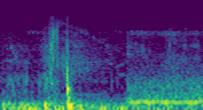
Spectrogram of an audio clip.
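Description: A fishing cast: a quick swish of a spinning rod and line about a quarter of the way in, followed by a steady low hum that starts about two-thirds of the way through and keeps going.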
